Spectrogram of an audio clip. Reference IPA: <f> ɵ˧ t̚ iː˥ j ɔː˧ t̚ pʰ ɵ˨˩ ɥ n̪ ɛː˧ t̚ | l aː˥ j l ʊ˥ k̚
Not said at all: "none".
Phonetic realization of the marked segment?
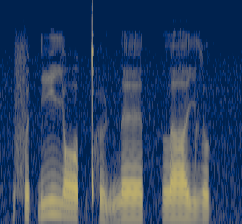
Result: f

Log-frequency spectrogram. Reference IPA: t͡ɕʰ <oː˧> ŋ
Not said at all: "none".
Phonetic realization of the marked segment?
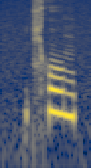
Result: oː˧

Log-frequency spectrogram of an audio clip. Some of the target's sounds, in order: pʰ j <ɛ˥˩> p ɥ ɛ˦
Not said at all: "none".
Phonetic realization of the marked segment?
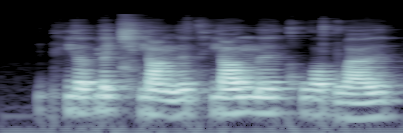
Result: ɛ˨˩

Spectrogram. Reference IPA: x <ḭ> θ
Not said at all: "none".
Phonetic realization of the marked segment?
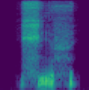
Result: ḭ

